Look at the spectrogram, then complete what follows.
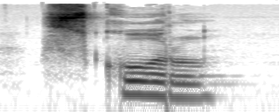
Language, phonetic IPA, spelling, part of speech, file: Ukrainian, [ˈskɔrɔ], скоро, adverb, Uk-скоро.ogg
- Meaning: 1. soon, before long 2. as, as soon as 3. if, in case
